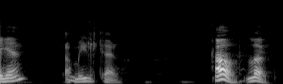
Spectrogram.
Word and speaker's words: Amilcar: Amilcar.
